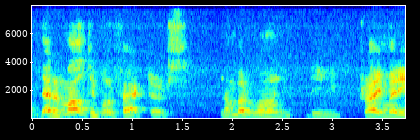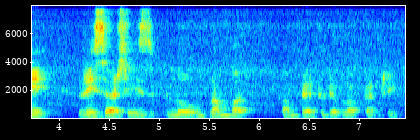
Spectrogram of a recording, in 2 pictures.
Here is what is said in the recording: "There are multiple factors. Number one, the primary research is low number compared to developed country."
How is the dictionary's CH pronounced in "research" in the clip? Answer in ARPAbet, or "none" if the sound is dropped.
CH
